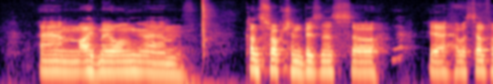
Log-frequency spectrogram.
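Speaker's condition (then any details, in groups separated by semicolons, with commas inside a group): MND; onset right side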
